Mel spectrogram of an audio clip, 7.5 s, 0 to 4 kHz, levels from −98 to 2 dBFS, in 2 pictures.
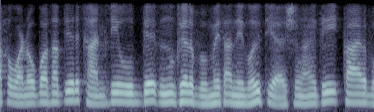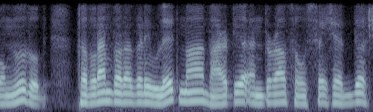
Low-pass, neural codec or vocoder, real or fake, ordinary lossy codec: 3.6 kHz; codec, 16 kHz, 0.5 kbps, FunCodec, trained on Chinese and English, 25 frames a second; fake; none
